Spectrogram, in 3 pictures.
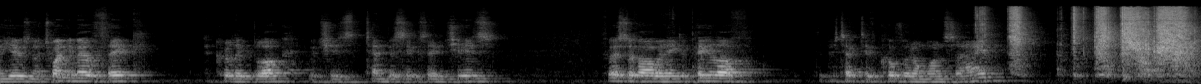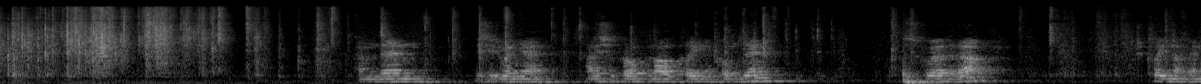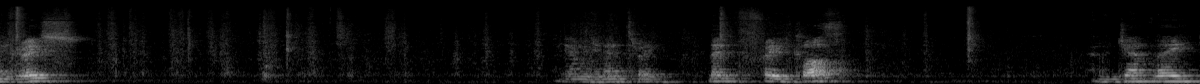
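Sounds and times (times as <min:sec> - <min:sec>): plastic film ripping off: 0:09.8 - 0:15.6
plastic film crinkling: 0:09.8 - 0:21.1, 0:22.1 - 0:29.6
cloth rubbing on acrylic: 0:10.0 - 0:21.0, 0:21.7 - 0:34.9.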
